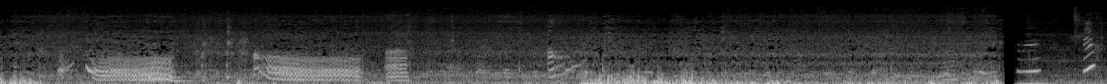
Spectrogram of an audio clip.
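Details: Pomeranian dog being taken for an injection, giving two drawn-out, harmonic whining cries of about a second each, then shorter yelps, over human speech and a low vehicle rumble.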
